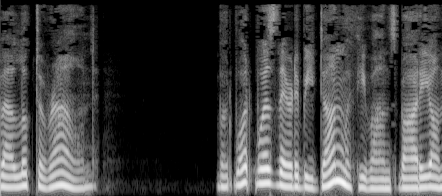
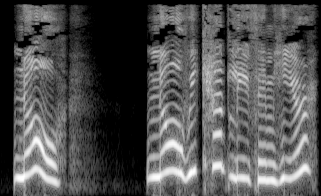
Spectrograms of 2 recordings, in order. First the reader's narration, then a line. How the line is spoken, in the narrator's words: Isabel cried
